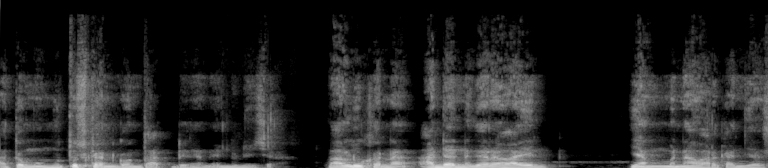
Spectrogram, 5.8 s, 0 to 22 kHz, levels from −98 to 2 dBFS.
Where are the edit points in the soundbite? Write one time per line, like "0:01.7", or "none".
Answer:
none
